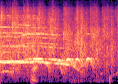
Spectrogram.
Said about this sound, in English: He did not disappoint, am I right? Give him one more round of applause if he made you laugh a little bit.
